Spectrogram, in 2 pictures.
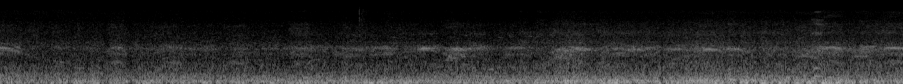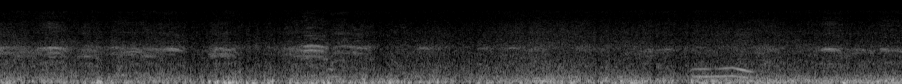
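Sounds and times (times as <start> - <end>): birds calling: 0.0 - 18.0.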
